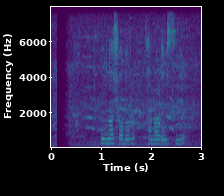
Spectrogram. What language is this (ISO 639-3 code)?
ben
